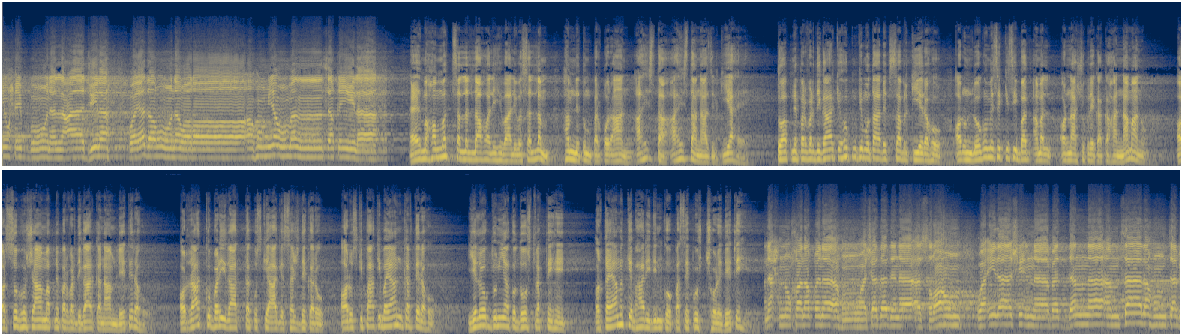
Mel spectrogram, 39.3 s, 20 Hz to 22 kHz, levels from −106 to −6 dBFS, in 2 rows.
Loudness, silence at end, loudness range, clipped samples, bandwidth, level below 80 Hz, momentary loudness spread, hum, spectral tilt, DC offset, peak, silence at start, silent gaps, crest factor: -22 LUFS; 0 s; 3 LU; under 0.1%; 13.5 kHz; -58 dBFS; 6 LU; none; -3.5 dB/octave; under 0.1%; -2 dBFS; 0 s; none; 22 dB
